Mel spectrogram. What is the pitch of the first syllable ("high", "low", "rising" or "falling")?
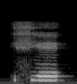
high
